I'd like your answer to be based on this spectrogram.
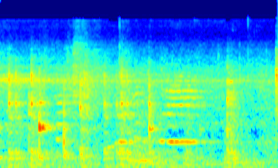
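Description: Onions sizzle gently in hot oil with fennel seeds, cardamom and curry leaves for an egg white kurma, with soft scraping and stirring strokes against the pan and faint clinks throughout.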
